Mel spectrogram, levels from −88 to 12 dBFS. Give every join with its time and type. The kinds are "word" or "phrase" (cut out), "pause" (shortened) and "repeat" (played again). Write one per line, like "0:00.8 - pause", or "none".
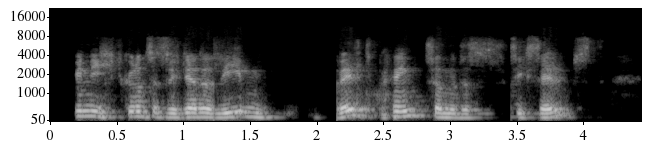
0:01.2 - word
0:02.2 - word
0:03.5 - word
